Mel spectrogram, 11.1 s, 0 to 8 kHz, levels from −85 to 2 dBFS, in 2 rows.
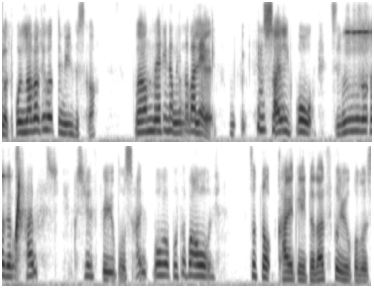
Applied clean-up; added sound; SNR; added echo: neural diffusion model UNIVERSE++.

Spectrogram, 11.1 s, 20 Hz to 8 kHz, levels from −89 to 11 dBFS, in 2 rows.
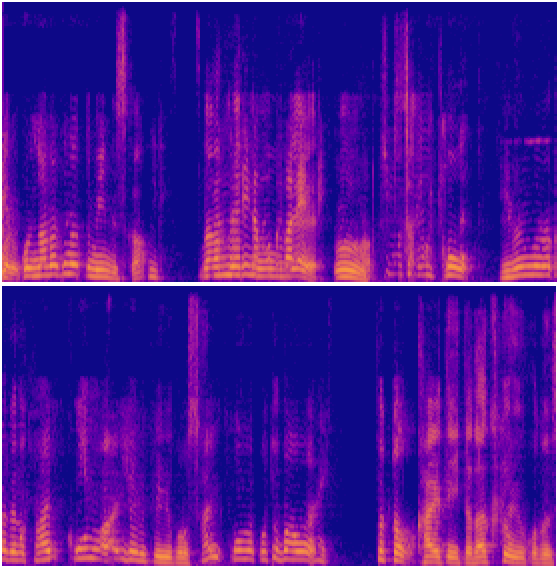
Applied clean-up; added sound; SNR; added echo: neural mask model DeepFilterNet 3.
